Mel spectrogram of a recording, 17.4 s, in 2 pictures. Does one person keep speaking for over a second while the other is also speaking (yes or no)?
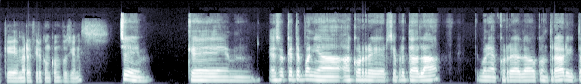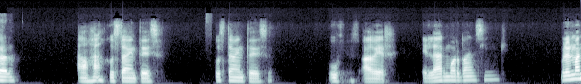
no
